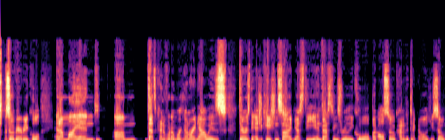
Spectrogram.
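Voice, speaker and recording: The background is quiet. Against it, a man speaks at a very fast pace. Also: ordinary pitch variation. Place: hall. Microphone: handheld.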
